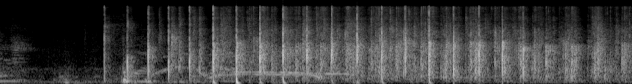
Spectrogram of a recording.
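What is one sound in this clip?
Children clap their hands in a quick, steady rhythm.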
